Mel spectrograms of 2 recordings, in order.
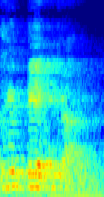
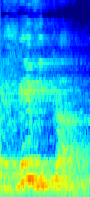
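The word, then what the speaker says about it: רבקה: Esse ivri, porque o V no hebraico é B, tá? Então lá eles não pronunciam Rebeca, né? É Revika, o B é sempre V.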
